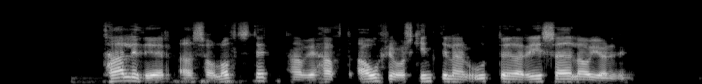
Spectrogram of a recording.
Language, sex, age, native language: Icelandic, male, 30-39, Icelandic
